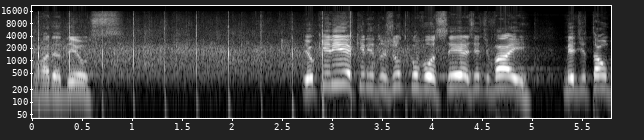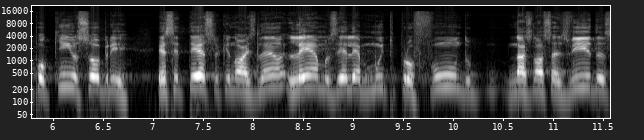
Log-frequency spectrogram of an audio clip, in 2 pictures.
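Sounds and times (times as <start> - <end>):
crowd applause: 0.0 - 4.6
rhythmic sharp claps: 0.0 - 5.0
speech: 0.1 - 0.8, 2.7 - 11.5.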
